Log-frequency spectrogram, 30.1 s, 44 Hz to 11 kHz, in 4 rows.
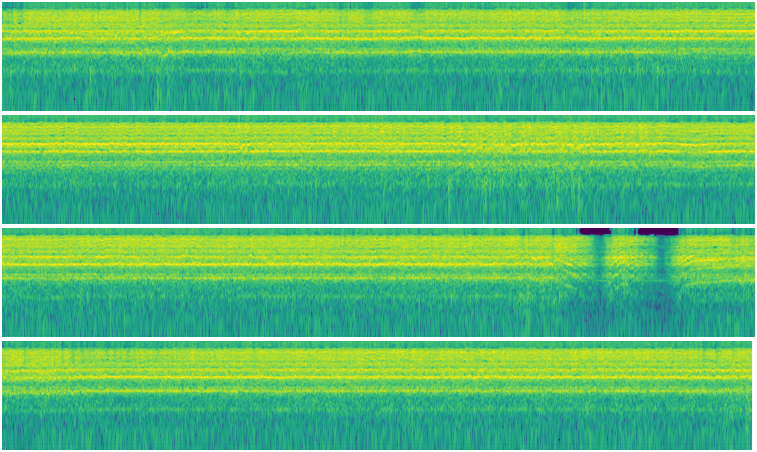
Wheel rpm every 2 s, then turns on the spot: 210, 220, 230, 220, 210, 210, 210, 220, 230, 230, 100, 180, 230, 230, 230.
none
